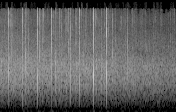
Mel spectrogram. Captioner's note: applause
